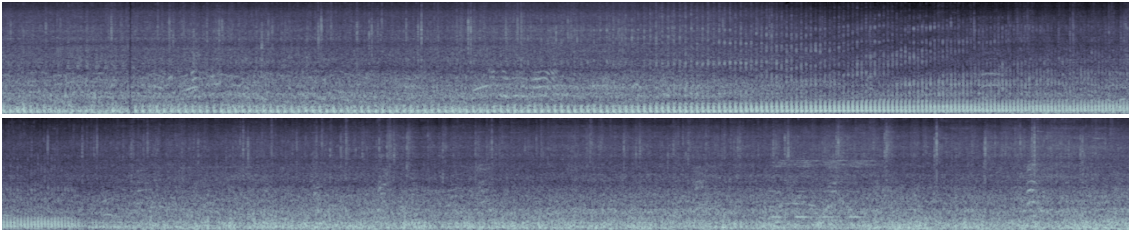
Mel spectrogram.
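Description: Cart wheels rumble along the road.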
